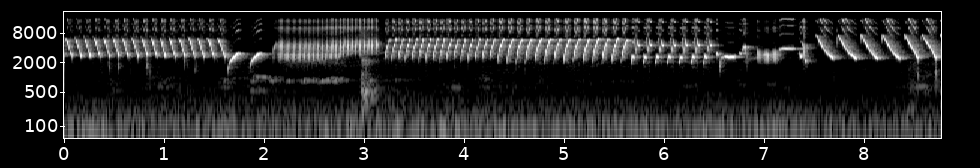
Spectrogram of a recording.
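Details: Canary song to make other canaries join in: rapid buzzy trills broken by a harsh noisy burst, then a long fast rolling trill and varied chirps and sweeps.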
